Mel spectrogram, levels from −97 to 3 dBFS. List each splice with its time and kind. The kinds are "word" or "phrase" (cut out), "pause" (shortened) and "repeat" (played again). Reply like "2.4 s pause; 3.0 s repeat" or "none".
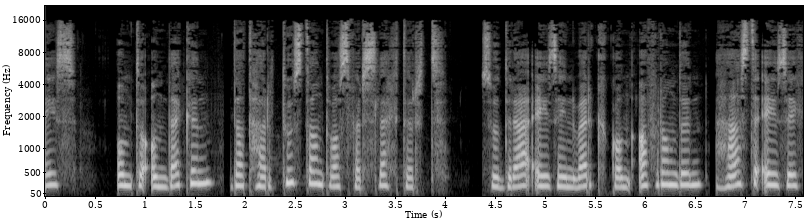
1.8 s pause; 4.2 s pause; 6.6 s pause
